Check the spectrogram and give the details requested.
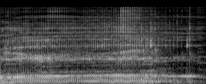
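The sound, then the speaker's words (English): A long, loud burp lasting about two seconds, rumbling low and then shifting in pitch partway through, as if in two stages. No one speaks. “There were like two levels like, to that burp.”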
